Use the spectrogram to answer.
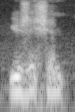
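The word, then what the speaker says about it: Juszczyszyn: One of the first names I learned how to pronounce actually told me to just rhyme it with musician and you'll be okay. Just put the U in front. Conrad musician.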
